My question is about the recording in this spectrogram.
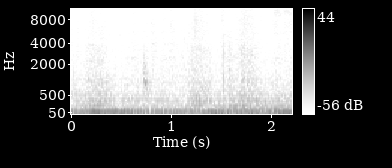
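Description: Graphite pencil scratching lightly on paper in short, irregular strokes while a first rough sketch is drawn, over a low steady hum.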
